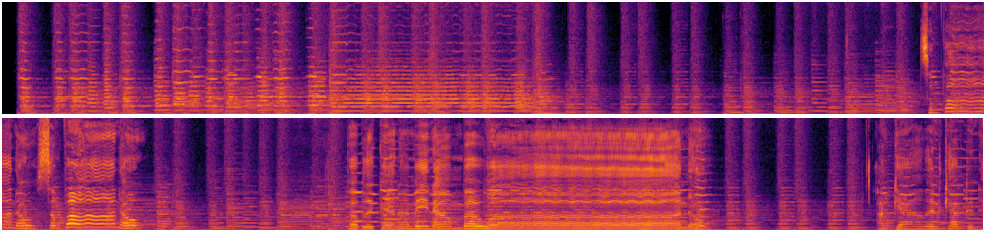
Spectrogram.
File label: bass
